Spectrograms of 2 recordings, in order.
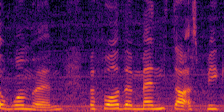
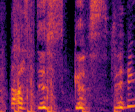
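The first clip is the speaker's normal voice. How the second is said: slow, higher, drawn-out mock revulsion; mock disgust; 6 semitones higher, slower than usual. Everyone hearing she's from Birmingham, mock disgust. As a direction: imitate an appalled stranger, stretching the words.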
